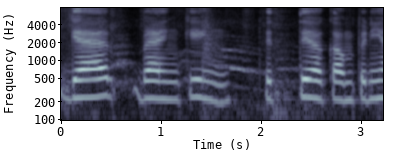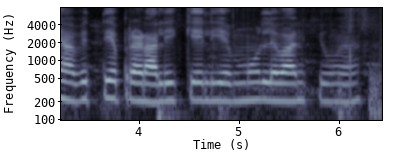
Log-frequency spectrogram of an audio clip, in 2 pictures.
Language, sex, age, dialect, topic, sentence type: Hindi, female, 18-24, Hindustani Malvi Khadi Boli, banking, question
